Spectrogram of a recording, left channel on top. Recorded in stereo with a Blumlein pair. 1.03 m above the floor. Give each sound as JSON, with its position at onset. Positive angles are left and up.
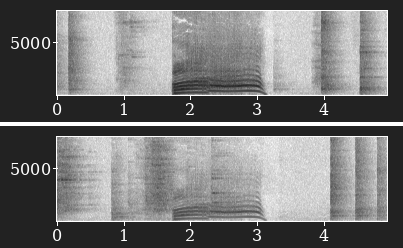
{"t": 1.7, "sound": "a scream", "azimuth_deg": 35}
